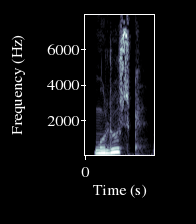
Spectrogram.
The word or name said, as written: mollusk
